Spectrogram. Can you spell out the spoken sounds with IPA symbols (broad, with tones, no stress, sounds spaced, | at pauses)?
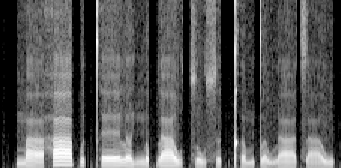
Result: m aː˨˩ h aː˥ p ɵ˧ t̚ t̪ʰ ɛː˨˧ l ɐ˨ j n̪ ɐ˧ p̚ l aː˧ w t͡s o˨˧ w s ɵ˧ t̚ kʰ ɐ˨˥ m t̪ ɐ˨˩ w l aː˨ t͡s aː˨˥ w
